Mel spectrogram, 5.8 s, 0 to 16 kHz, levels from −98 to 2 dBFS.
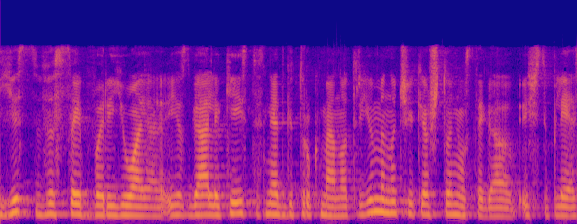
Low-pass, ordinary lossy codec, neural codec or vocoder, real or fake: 7.2 kHz; AAC, 64 kbps; none; real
